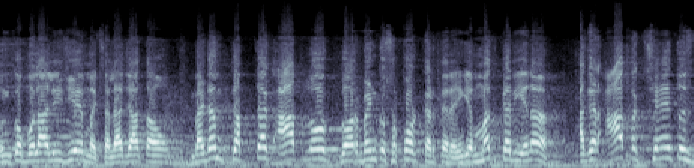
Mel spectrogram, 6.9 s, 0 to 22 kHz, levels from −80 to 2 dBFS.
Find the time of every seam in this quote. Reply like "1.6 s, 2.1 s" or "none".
1.8 s, 5.6 s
